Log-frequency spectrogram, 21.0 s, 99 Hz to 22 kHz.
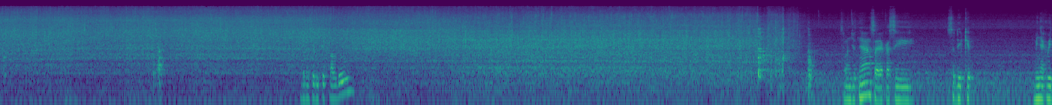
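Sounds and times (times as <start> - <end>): chicken sizzling in a frying pan: 0.0 - 16.2.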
